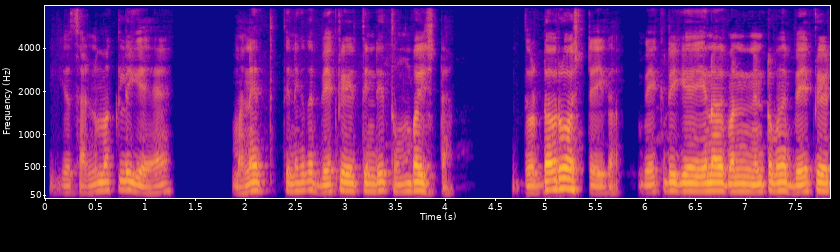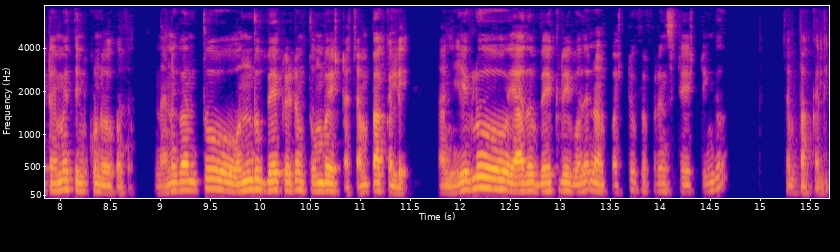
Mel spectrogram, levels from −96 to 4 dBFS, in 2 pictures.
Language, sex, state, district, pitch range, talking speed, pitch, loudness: Kannada, male, Karnataka, Shimoga, 110-130 Hz, 140 wpm, 120 Hz, -18 LUFS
